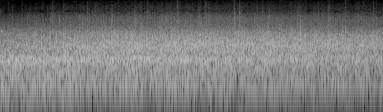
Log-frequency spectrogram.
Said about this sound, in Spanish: Al parecer es recibido con atronadores aplausos.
